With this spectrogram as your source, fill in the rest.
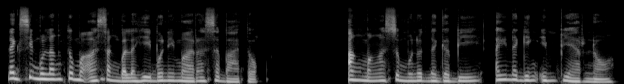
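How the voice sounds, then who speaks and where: A woman narrating a dramatic audio story in a steady, dramatic storytelling manner. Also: low-pitched, no echo, studio quality.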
